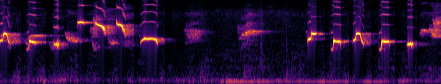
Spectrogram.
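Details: Greater green leafbird in full song, meant to prompt a silent bird to sing: rapid varied whistles and slurs, a brief quiet gap, then evenly spaced ringing notes about three per second over a background hum.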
